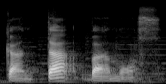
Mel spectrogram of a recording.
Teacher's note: contando las sílabas de atrás para adelante, sería la tercera, donde está la mayor elevación de voz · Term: esdrújulas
